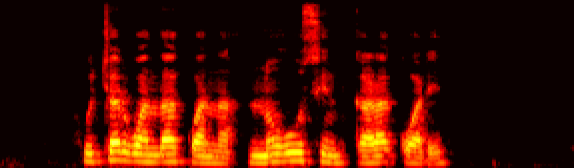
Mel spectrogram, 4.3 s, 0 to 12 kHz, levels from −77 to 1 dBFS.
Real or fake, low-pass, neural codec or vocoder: real; 10.8 kHz; none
